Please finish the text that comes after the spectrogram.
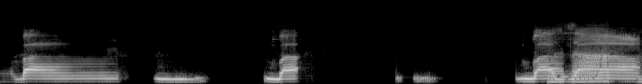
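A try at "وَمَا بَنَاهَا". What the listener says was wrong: বানাহা, নুন ওটা বানাহা।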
